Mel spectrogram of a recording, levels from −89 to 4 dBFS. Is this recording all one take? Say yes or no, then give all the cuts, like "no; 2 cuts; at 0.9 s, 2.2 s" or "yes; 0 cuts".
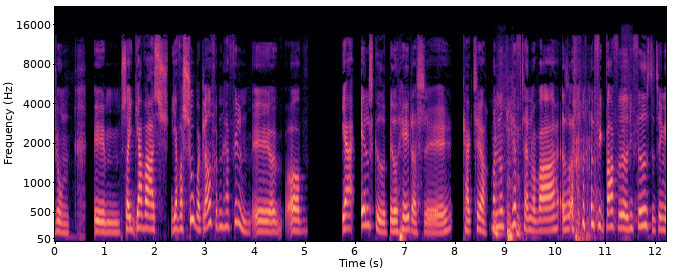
yes; 0 cuts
